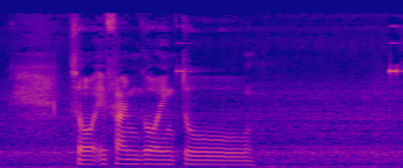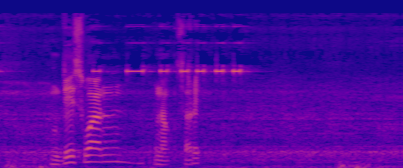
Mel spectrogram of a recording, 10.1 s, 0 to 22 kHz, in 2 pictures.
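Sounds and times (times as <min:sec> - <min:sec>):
printer cooling fan hum: 0:00.0 - 0:10.0
short high beeps: 0:04.9 - 0:05.2.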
